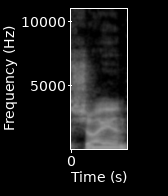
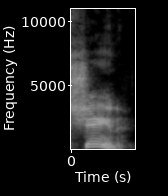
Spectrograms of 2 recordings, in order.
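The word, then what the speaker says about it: Chyne: right my name is Cheyenne oh Shane oh sorry pronounced Shane c h y n e pronounced Shane all right got you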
